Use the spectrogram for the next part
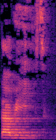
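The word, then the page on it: rabiiz: Teotitlán del Valle Zapotec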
